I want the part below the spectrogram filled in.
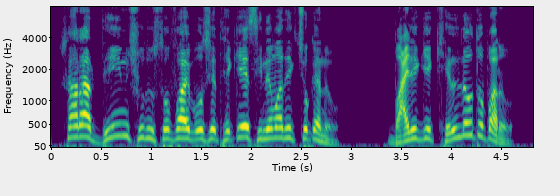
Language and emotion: Bengali, angry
